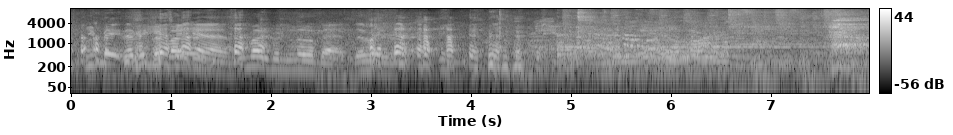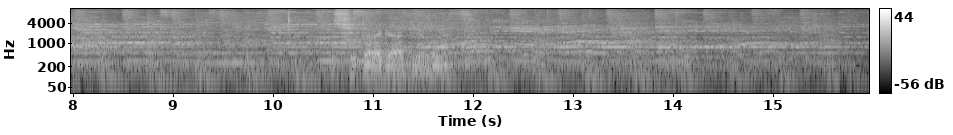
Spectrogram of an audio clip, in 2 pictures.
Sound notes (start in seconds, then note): 0.0 laughter; 7.5 sigh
